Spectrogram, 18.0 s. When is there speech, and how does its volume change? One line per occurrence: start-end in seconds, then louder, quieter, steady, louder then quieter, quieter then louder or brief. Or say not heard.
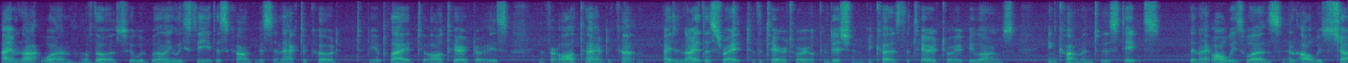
0.0-17.9 steady.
